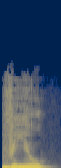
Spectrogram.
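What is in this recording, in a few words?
"veal", British English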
